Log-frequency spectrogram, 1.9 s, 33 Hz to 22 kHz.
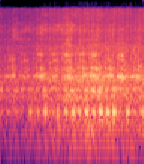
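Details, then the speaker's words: Perkins 6-cylinder diesel in homemade RV on 1966 GMC bus chassis, running after about 10 years unstarted, good oil pressure: even regular idle clatter, no stumbling or skipped beats; sounds healthy. "running after sitting that long it's been like what 10 years since it they last started it"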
